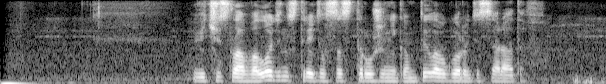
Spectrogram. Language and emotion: Russian, neutral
